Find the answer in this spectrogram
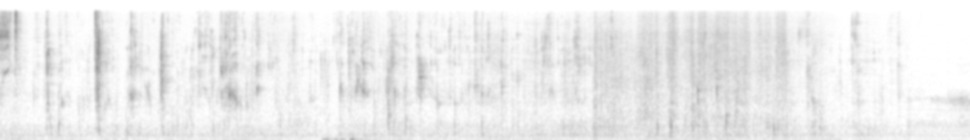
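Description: Faint, close-miked chewing of steamed clams in butter sauce: a run of wet mouth clicks and smacks. It dies away over the last second or two.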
